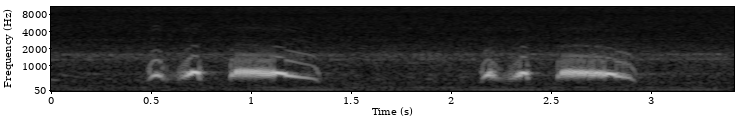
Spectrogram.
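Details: Spotted dove lure call for attracting wild doves. Two phrases arrive about two seconds apart, each two soft rising notes and then a sustained coo that falls away, over a quiet low hum.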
